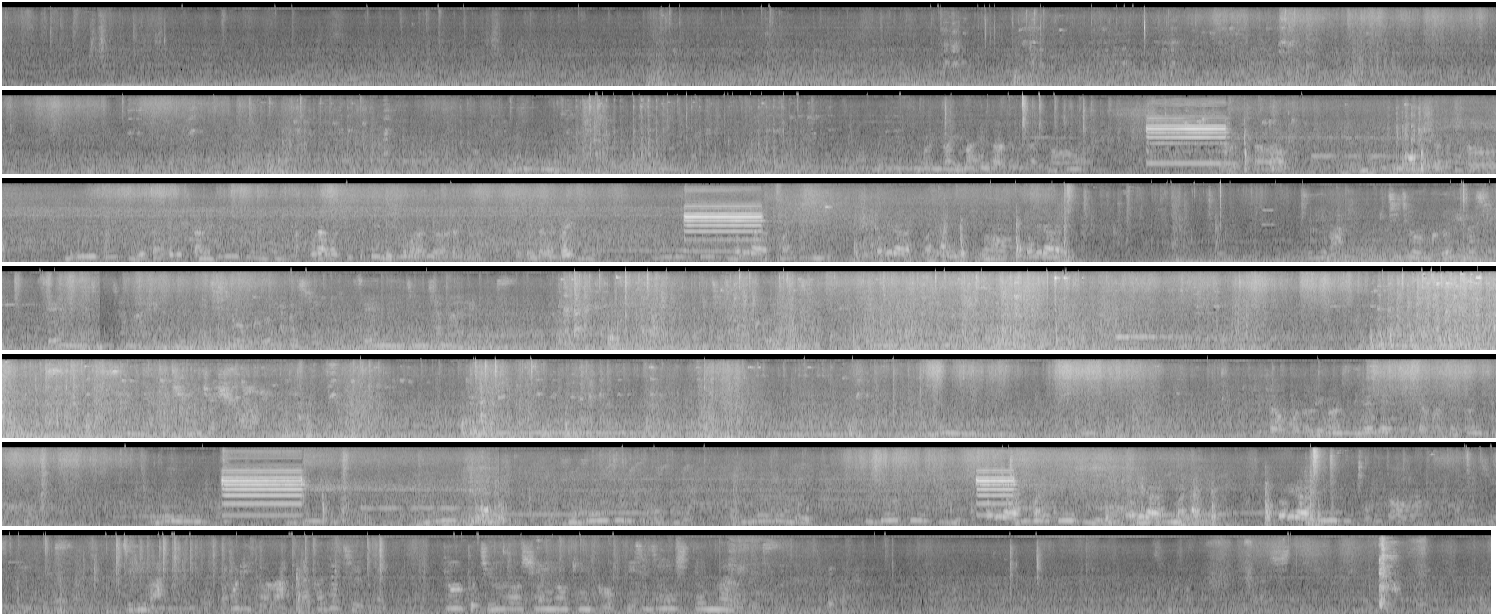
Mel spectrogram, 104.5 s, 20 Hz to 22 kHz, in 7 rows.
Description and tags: Japan Kyoto Busride
In Kyoto, November 2016. A bus ride. No talking people. A heavy, rumbling, shaking bus ride. Speaker announcements can be heard as well.
Recorded with Zoom H2N Handy recorder in MS Stereo.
